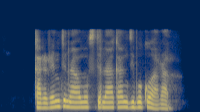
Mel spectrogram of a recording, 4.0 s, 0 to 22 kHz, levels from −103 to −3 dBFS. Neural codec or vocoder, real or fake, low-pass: codec, 24 kHz, 1.2 kbps, DualCodec; fake; 7.2 kHz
